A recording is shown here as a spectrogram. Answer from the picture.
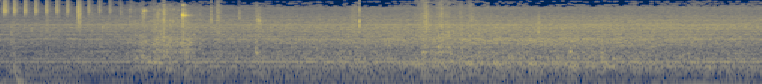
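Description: A steady low mechanical hum with a constant drone over a noisy background.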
